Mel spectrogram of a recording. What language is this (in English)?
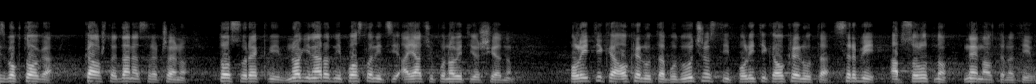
Serbian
